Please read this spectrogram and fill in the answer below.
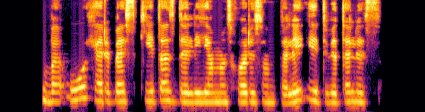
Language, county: Lithuanian, Vilnius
